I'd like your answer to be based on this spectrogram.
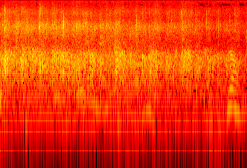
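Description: Audience applause at a maritime awards ceremony, a dense wash of clapping with a voice speaking over it through much of the stretch.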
